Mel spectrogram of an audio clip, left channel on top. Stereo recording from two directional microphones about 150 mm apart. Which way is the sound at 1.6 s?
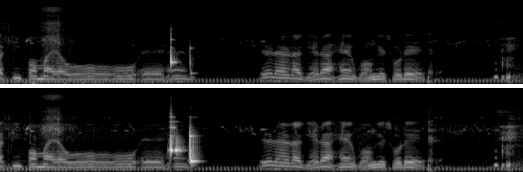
90° right.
